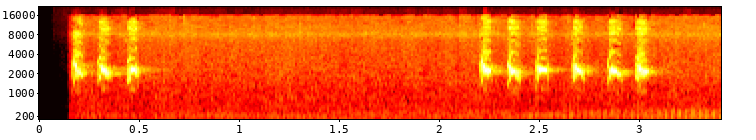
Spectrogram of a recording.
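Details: Yellow-vented bulbul in lively song, used to prompt a reluctant bird to sing: a quick burst of three sharp chirps, a pause, then six evenly spaced bright chirps.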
